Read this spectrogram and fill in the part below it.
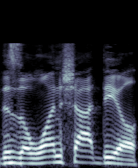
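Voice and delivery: ordinary talk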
